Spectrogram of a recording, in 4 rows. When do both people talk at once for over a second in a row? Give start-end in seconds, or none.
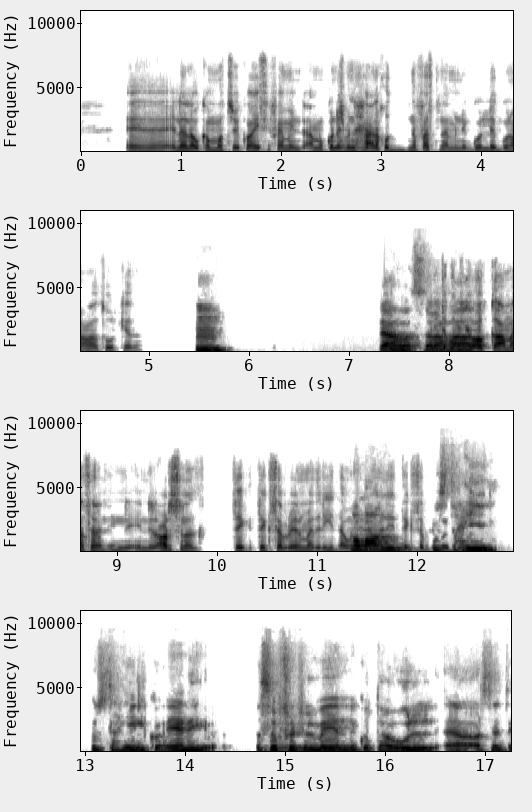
11.3-12.6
